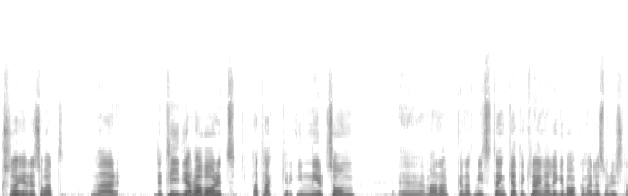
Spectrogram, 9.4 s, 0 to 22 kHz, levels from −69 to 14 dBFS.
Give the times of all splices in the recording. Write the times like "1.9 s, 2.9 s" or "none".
4.8 s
